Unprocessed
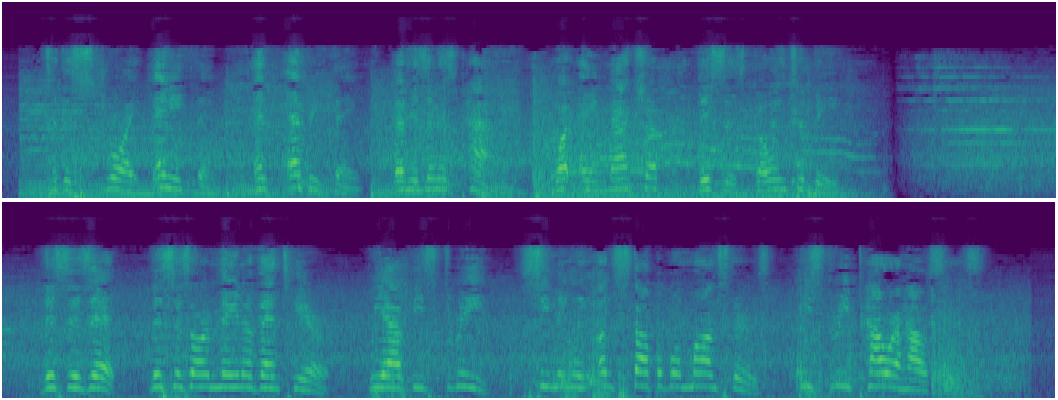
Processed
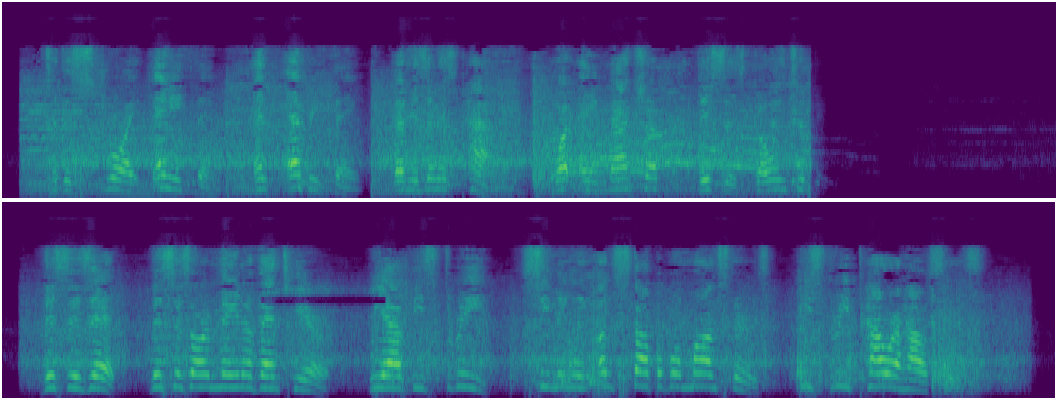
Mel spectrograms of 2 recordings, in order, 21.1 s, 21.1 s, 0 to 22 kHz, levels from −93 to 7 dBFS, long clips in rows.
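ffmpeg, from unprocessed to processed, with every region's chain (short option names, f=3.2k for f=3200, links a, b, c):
-filter_complex "[0:a]asettb=1/sr,asplit=3[a][b][c];[a]atrim=end=8.084[d];[b]atrim=start=8.08:end=10.7,asetpts=PTS-STARTPTS,afade=t=in:d=0.004:c=qsin,afade=t=out:st=2.616:d=0.004:c=qsin,flanger=delay=18.5:depth=4.8:speed=2,acompressor=threshold=-47dB:ratio=10:attack=3.2:release=140:knee=1:detection=peak,highshelf=f=5.3k:g=-7[e];[c]atrim=start=10.696[f];[d][e]acrossfade=d=0.004:c1=hsin:c2=qsin[g];[g][f]acrossfade=d=0.004:c1=qsin:c2=hsin,asettb=1/sr,asplit=3[h][i][j];[h]atrim=end=13.124[k];[i]atrim=start=13.12:end=14.38,asetpts=PTS-STARTPTS,afade=t=in:d=0.004:c=qsin,afade=t=out:st=1.256:d=0.004:c=qsin,asuperstop=centerf=2800:order=8:qfactor=3.2,equalizer=f=3.4k:t=o:w=0.43:g=9[l];[j]atrim=start=14.376[m];[k][l]acrossfade=d=0.004:c1=hsin:c2=qsin[n];[n][m]acrossfade=d=0.004:c1=qsin:c2=hsin,agate=range=-33dB:threshold=-35dB:ratio=3:detection=peak,highpass=410,equalizer=f=740:t=o:w=0.31:g=5,volume=-2dB"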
